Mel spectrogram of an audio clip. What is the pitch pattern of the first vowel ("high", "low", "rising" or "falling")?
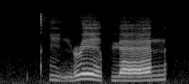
low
